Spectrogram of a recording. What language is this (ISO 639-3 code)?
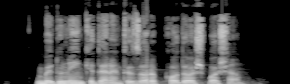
fas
